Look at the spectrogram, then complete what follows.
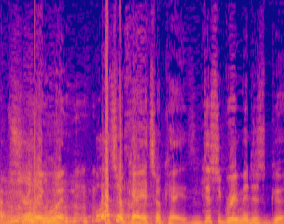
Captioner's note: laughter from the panel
